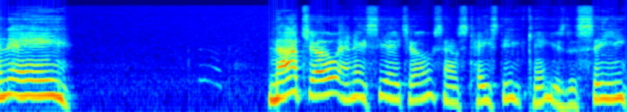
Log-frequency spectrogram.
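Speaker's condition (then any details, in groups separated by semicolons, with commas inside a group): No condition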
